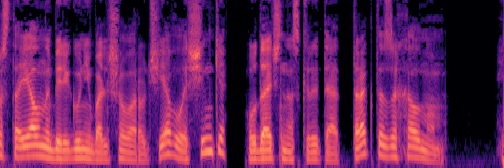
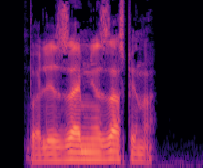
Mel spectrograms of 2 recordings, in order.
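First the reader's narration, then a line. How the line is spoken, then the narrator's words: Curt command. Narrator (Russian): отрывисто скомандовал Кандирт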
